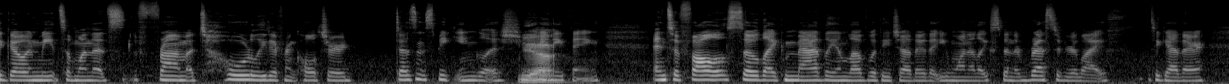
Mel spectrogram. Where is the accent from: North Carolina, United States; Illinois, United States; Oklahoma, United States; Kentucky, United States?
North Carolina, United States; Fayetteville; So I was born in Fayetteville, North Carolina. So I'm from the South. I was actually born at an Army base in Fort Bragg. My dad was in the Army.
